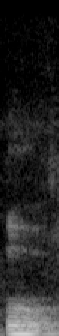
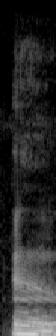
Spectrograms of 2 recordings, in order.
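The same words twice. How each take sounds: First: Said in the usual way. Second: ओ said "əu", gliding into an U; British O diphthong. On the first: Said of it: "हम लोग बोल दिया करते हैं". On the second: Shown as a demonstration. Teacher models the letter for students, British O diphthong. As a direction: open ओ as "uh" and close on "oo". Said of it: "आ और ऊ का sound".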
